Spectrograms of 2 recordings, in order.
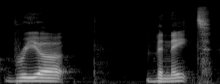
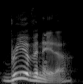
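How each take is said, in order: First: The surname ends without a final vowel sound. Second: The surname ends with an added final vowel sound. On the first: The speaker calls it wrong. "the actress whose name I'm going to mispronounce" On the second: The speaker calls it right. "she wanted the e afterwards"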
